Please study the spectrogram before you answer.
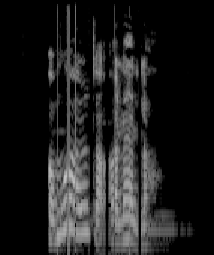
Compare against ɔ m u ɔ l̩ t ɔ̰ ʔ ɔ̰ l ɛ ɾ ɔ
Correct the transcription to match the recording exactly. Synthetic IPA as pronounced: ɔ m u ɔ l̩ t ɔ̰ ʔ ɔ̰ l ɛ l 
